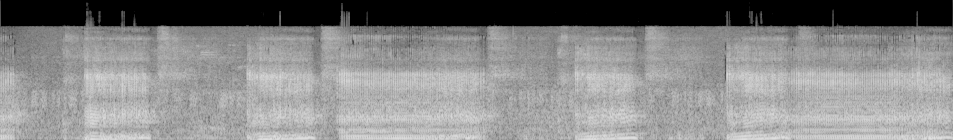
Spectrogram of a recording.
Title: Two snoring bulldogs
